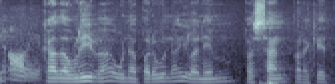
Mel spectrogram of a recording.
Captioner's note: speaking spanish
